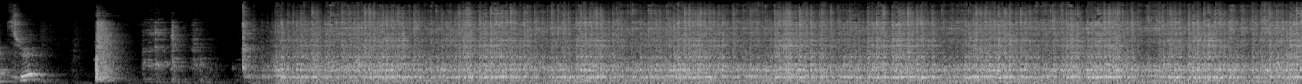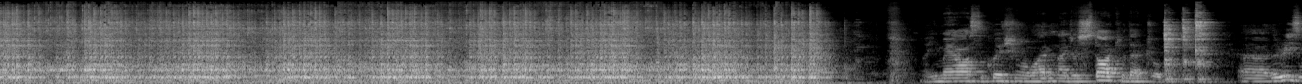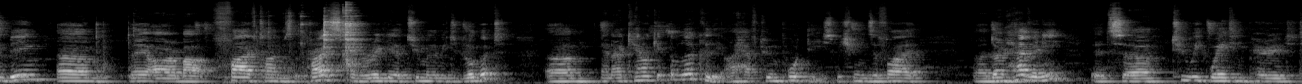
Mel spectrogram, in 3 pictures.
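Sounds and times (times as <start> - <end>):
drill press motor running: 2.4 - 21.8.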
